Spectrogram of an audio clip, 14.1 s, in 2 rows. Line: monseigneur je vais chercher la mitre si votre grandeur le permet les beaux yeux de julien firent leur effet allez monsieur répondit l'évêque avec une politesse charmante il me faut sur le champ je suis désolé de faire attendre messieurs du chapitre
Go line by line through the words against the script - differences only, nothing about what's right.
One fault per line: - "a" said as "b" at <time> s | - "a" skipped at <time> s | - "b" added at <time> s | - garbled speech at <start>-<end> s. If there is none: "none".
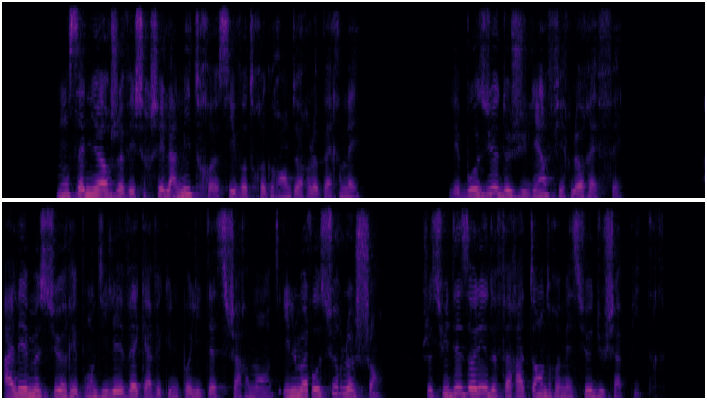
none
